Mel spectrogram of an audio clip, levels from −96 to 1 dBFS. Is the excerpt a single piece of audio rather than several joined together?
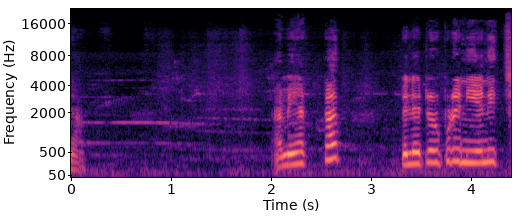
yes; 0 cuts

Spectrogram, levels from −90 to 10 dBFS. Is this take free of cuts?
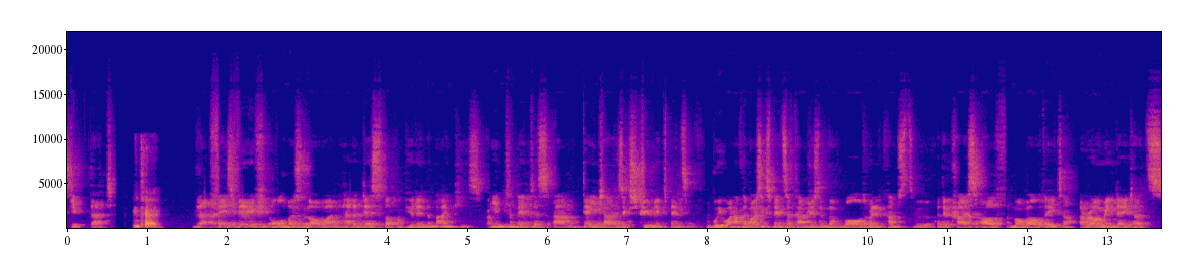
no; 1 cut; at 5.2 s

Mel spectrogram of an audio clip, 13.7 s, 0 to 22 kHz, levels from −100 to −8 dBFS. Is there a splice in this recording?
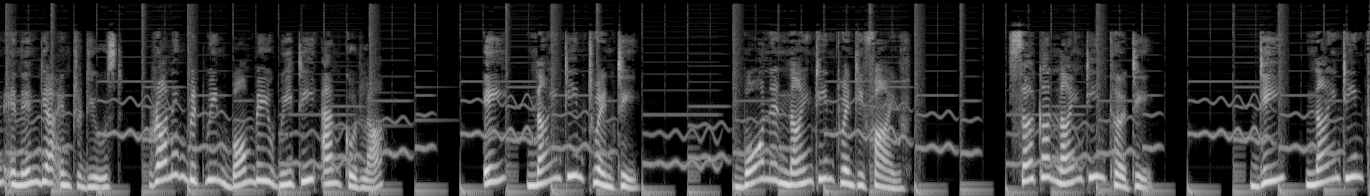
no; 0 cuts

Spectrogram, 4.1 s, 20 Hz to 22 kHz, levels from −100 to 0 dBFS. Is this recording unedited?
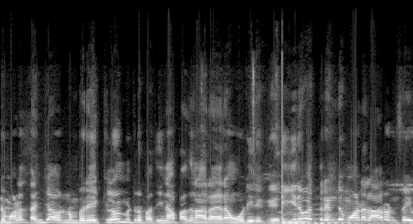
no; 1 cut; at 2.8 s

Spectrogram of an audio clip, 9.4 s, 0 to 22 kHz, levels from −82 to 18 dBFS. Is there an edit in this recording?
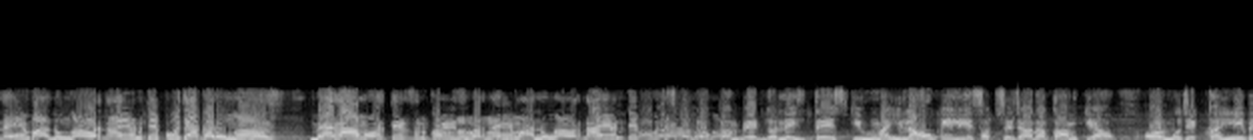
yes; 1 cut; at 5.1 s

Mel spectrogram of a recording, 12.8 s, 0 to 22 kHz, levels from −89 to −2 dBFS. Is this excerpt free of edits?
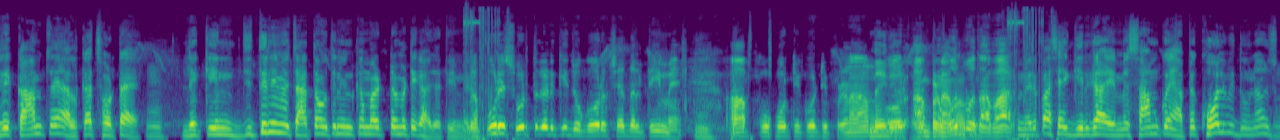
no; 2 cuts; at 4.8 s, 10.2 s

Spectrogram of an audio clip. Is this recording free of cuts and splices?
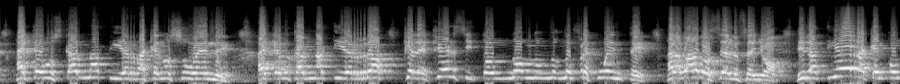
yes; 0 cuts

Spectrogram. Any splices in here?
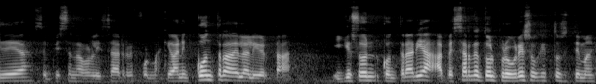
yes; 1 cut; at 3.6 s

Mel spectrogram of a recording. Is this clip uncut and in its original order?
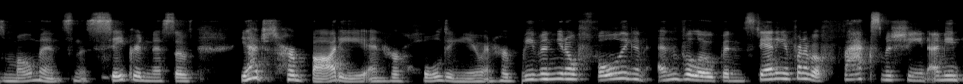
no; 1 cut; at 5.2 s

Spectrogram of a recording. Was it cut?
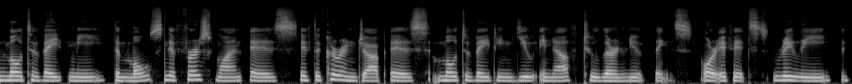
yes; 2 cuts; at 1.7 s, 4.2 s

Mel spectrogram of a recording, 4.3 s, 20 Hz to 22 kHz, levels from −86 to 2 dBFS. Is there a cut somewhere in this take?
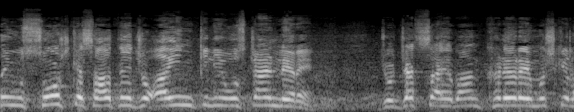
no; 0 cuts

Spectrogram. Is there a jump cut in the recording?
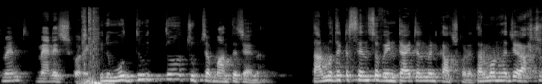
yes; 1 cut; at 0.9 s

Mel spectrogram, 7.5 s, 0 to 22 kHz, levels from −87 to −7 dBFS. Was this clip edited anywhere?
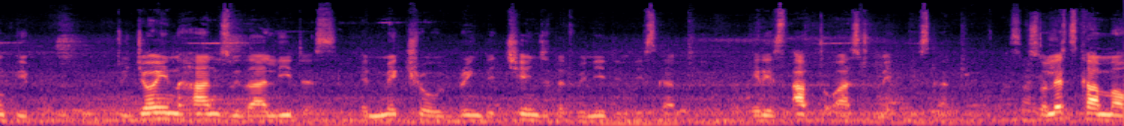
no; 0 cuts

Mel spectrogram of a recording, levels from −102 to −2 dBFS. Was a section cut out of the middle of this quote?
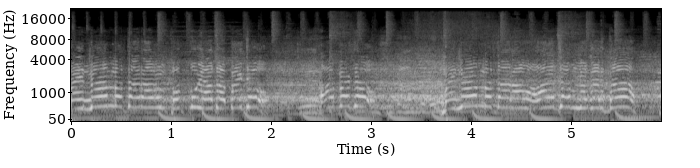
no; 0 cuts

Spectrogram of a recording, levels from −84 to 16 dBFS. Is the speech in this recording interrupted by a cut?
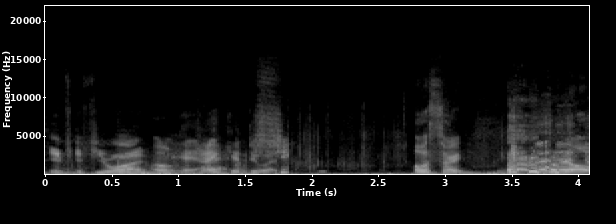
yes; 1 cut; at 1.8 s

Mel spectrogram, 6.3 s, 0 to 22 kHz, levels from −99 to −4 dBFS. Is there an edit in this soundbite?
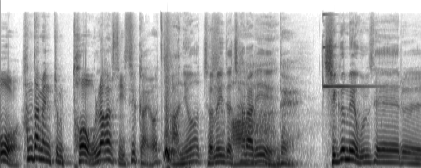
yes; 1 cut; at 2.3 s

